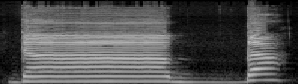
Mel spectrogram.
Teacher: دال زبر الف با دا، با زبر با دا با، ٹھیک ہے۔ دبا کے ملایا ہم نے، ہونٹوں کو ایسے مضبوطی سے بند کیا پھر کھولا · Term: تشدید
